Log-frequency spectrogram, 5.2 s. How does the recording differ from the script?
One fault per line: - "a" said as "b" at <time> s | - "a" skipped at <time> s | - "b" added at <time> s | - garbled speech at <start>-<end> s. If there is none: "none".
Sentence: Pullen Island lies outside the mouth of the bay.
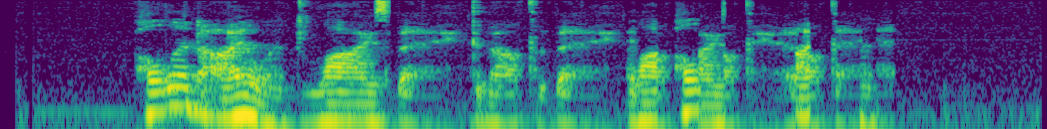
- "outside" said as "bay" at 1.9 s
- "of" skipped at 2.7 s
- garbled speech at 3.1-4.5 s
